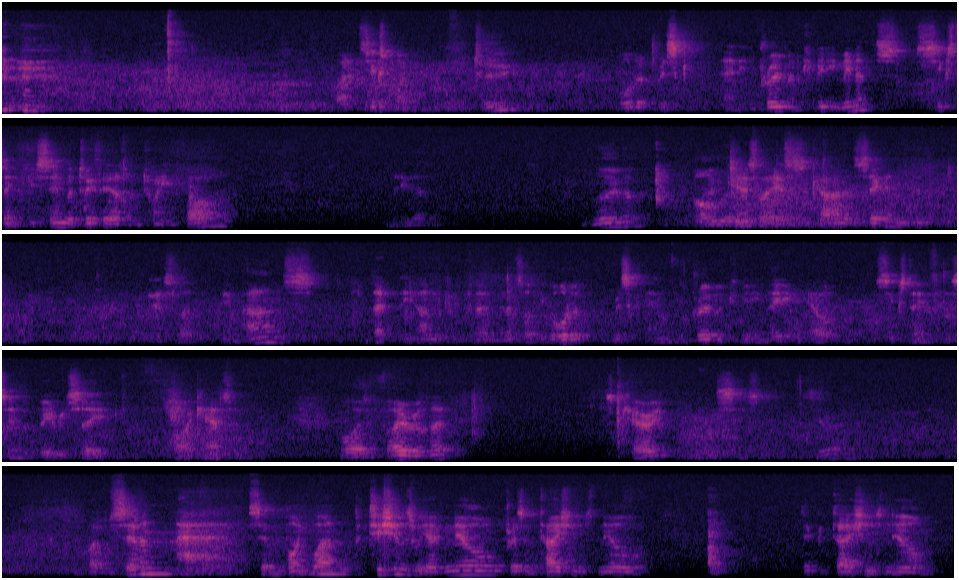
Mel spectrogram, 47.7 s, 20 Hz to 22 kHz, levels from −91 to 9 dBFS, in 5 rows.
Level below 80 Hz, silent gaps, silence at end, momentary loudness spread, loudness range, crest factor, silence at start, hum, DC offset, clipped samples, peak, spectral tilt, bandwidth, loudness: under -90 dBFS; none; 0 s; 17 LU; 12 LU; 26 dB; 0 s; none; under 0.1%; under 0.1%; -22 dBFS; -0.5 dB/octave; 16 kHz; -45 LUFS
